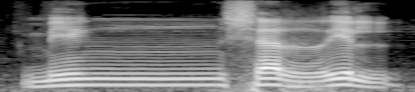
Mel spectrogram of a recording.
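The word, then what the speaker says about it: مِن شَرِّ: গোপন করে পড়তে হবে যেমন মিন থেকে এখানে হয়ে যাবে মিং অনেকটা বাংলায় অনেস্বারের মত সহি উচ্চারণ হলো মিন শাররিল মিন শাররিল এই যে নাকের মধ্যে নিয়ে গোপন করলাম এটাকেই ইকফা গুন্না বলা হয় মিন শাররিল ওয়াও সিন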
